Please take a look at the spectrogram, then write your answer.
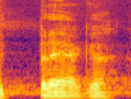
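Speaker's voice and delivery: low, very soft, tender voice; sweet voice. Retold or imitated. Preacher retells the Spirit urging him to preach, sweet and hushed. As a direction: let it sink to a gentle hush. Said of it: "aquela mesma doce voz disse".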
